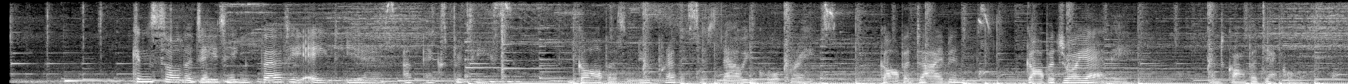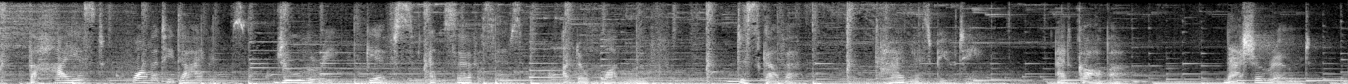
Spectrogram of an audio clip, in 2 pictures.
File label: radio; gabadiamonds; Short Film Voice Over Demo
